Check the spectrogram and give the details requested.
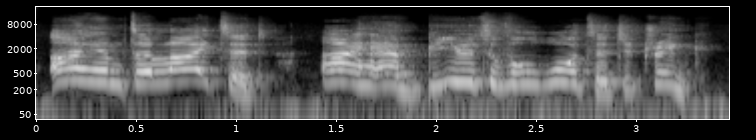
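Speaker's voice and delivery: a bird overjoyed at its water; delighted crow. Acted.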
